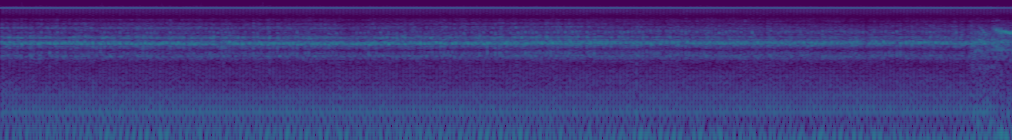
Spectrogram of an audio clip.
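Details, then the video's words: A diamondback rattlesnake rattles: a steady, dry, high hissing buzz that runs unbroken for several seconds, with a faint low hum underneath. "Then there's the ominous sound of a diamondback rattlesnake."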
